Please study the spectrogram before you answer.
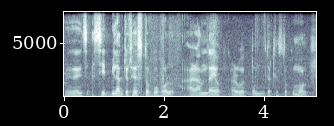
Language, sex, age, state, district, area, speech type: Assamese, male, 30-45, Assam, Golaghat, urban, spontaneous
